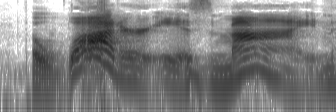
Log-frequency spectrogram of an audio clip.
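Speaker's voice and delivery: froggy croaking voice with swooping pitch. Reading a story aloud, voicing Milton's line: Milton's froggy voice. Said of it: "Now I'm using my froggy voice".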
